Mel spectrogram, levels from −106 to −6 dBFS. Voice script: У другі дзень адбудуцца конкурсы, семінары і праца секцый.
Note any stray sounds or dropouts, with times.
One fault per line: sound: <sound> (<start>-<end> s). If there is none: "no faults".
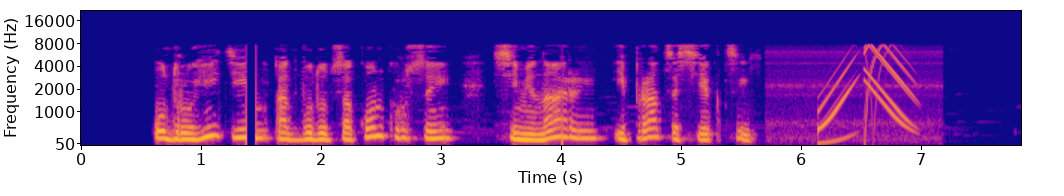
sound: dropout (1.4-1.5 s)
sound: chirp (6.1-7.0 s)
